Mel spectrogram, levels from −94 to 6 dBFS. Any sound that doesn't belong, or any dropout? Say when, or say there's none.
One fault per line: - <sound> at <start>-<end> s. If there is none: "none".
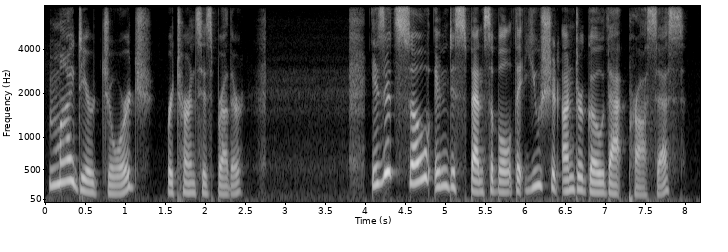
none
